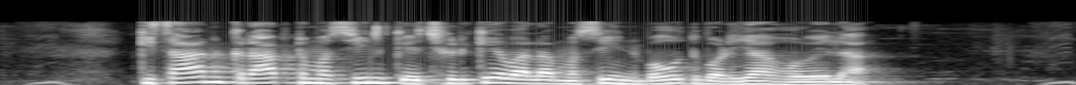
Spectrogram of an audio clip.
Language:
Bhojpuri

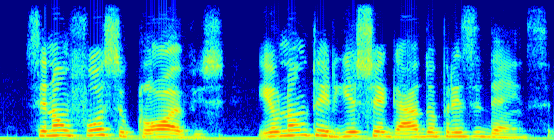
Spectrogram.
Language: Portuguese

